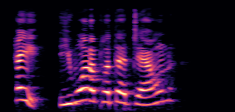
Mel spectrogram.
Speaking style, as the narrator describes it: He called urgently to Jeff the Barbarian

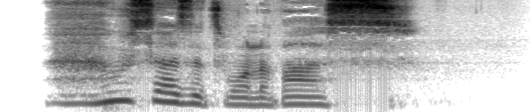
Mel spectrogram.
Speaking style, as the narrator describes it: John asked with a sigh

